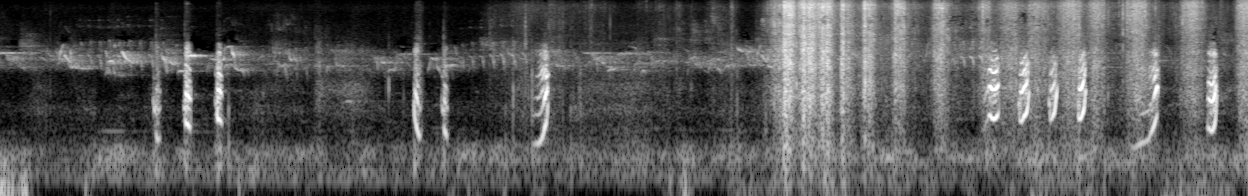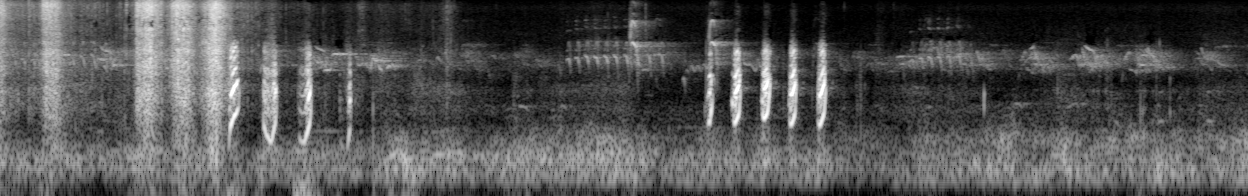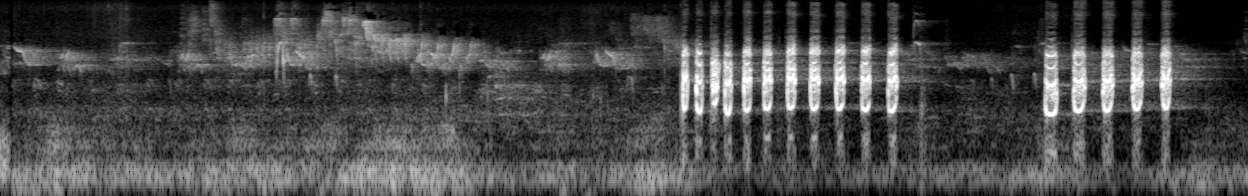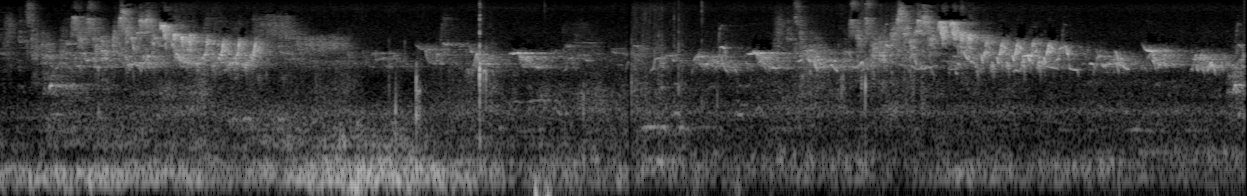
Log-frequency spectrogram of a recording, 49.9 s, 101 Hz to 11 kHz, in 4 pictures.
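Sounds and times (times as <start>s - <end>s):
songbirds chirping: 0.0s - 49.9s
turkey yelping: 9.8s - 12.3s, 14.6s - 15.7s, 31.8s - 34.0s, 35.4s - 36.8s.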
